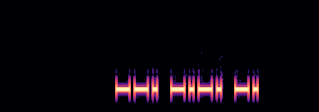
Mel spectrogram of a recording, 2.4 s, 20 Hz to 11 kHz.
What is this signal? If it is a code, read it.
Morse code, heard as a keyed tone, about 34 wpm, 700 Hz. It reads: GCN
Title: USA Call Sign Postfixes - 3 Letters 35wpm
